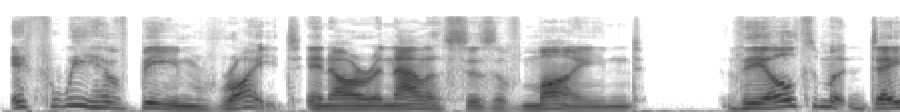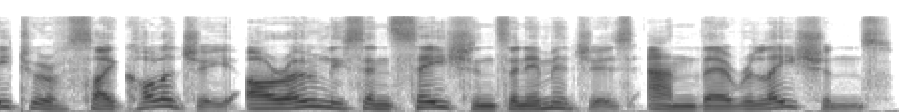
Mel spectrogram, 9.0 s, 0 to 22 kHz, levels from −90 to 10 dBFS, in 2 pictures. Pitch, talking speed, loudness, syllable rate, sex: 145 Hz, 155 wpm, -21 LUFS, 4.9 syllables/s, male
